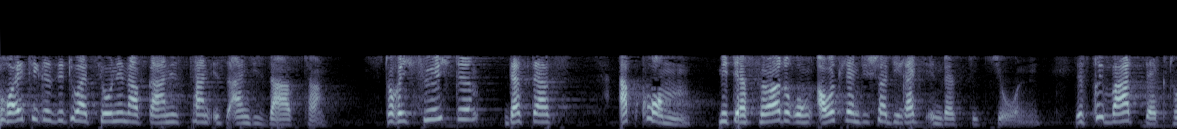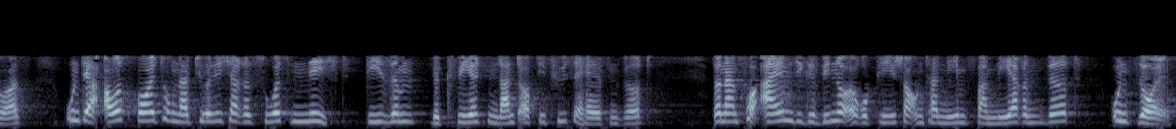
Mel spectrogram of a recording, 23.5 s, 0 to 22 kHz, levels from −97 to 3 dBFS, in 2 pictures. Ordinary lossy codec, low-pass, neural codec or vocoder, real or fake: none; 3.6 kHz; none; real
